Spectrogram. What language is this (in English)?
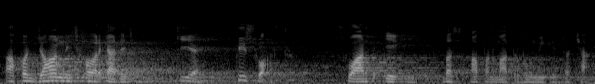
Maithili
